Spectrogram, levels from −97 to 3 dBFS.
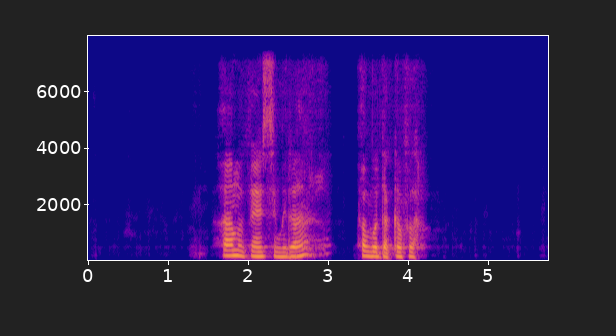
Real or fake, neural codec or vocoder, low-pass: fake; codec, 16 kHz in and 24 kHz out, 1.1 kbps, FireRedTTS-2 codec; 7.2 kHz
